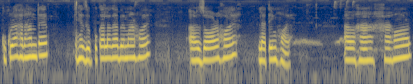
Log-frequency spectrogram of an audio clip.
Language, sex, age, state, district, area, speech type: Assamese, female, 30-45, Assam, Sivasagar, rural, spontaneous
